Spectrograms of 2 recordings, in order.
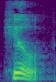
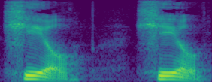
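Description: First: The vowel is said short and clipped. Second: The vowel is said long and drawn out. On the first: The speaker calls it wrong. "heal 이렇게 짧게 하지 마시고" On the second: The speaker calls it right. "heal 좀 길게"

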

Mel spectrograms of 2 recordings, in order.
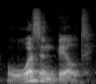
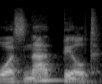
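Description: First: Was and not merge into one contracted word. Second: Was and not are said as separate words.

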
